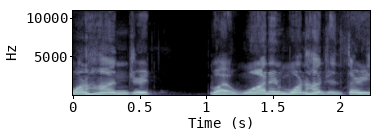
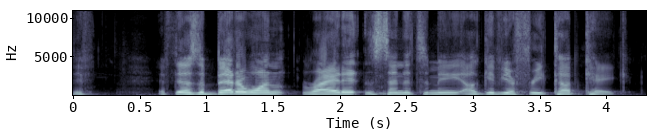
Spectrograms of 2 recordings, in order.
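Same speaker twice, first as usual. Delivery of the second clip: ordinary delivery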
